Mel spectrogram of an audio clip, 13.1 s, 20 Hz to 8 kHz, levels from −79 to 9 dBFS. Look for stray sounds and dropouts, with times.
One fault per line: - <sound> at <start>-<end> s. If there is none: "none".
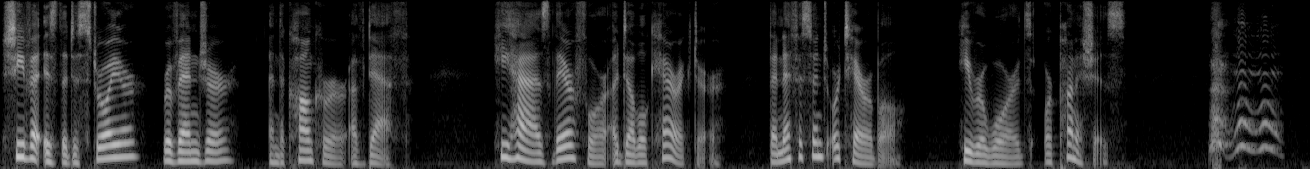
- bark at 12.1-12.8 s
